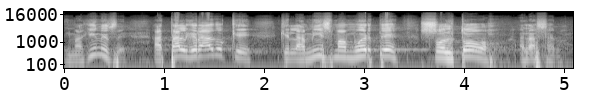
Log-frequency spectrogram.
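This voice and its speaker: A man's voice: high voice, lively intonation, unhurried, fairly bright tone, long reverb tail. A man, a pastor preaching a Sunday sermon in a conversational, storytelling way full of rhetorical questions, heard in a church. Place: church sanctuary.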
